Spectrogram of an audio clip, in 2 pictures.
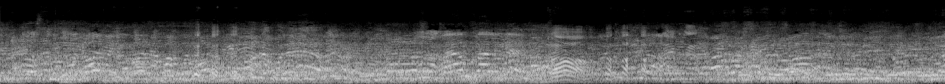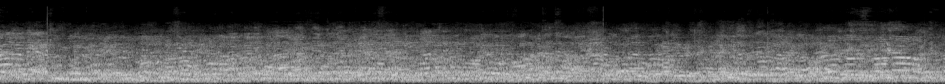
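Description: Many men talking at once: steady overlapping chatter of a crowded room.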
